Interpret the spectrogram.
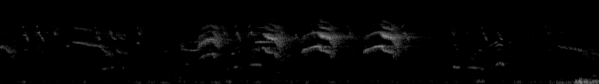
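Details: Parrot letting out three loud, rasping screeches about a second apart, surrounded by quieter chirps and short upslurred whistles, with a brief thump at the end.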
